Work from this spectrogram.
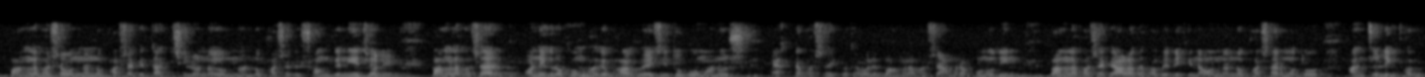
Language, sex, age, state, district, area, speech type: Bengali, male, 45-60, West Bengal, Paschim Medinipur, rural, spontaneous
